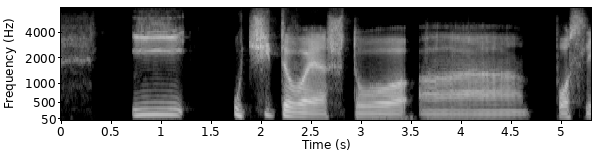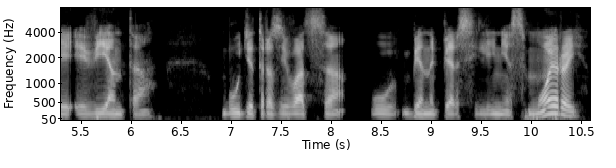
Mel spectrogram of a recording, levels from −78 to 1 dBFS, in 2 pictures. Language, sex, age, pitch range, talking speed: Russian, male, 20-39, 90-105 Hz, 75 wpm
